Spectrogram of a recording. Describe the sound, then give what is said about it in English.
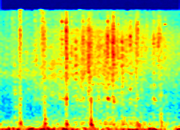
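Steady clip-clopping of horse hooves on a hard road, a regular rhythm of sharp knocks as a horse-drawn cart rolls past, with a low rumble of wheels underneath. “A horse-drawn cart passes us by, and a water wheel spins in the river, powering machinery in a mill.”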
